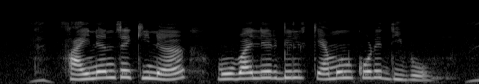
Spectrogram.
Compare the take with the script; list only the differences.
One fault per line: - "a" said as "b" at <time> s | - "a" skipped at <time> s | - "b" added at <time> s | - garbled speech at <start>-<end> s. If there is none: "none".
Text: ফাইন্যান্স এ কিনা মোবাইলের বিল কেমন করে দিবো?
none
